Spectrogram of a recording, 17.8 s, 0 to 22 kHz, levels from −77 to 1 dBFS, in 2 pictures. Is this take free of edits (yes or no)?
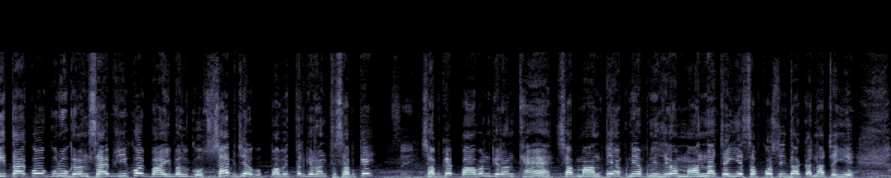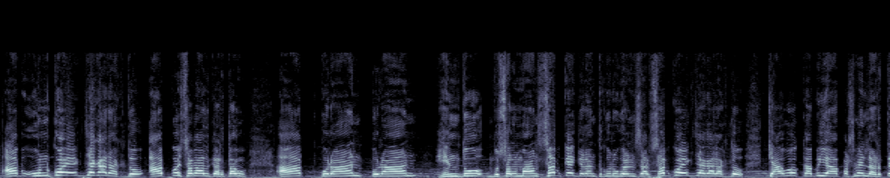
yes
